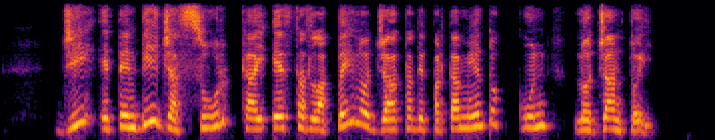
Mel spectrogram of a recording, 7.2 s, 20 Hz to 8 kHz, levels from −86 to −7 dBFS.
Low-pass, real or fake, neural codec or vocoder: 7.2 kHz; fake; vocoder, 44.1 kHz, 128 mel bands, Pupu-Vocoder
